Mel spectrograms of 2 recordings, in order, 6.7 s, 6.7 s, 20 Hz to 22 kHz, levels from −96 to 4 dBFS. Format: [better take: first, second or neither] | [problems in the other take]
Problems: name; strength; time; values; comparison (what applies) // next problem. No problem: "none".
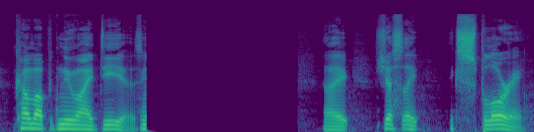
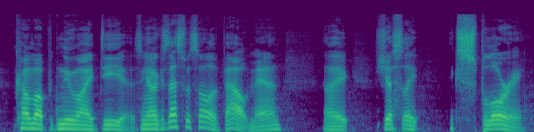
second | audio cutting out; at 2 s for 2 s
